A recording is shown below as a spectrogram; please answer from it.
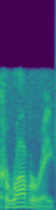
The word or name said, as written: corroborate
